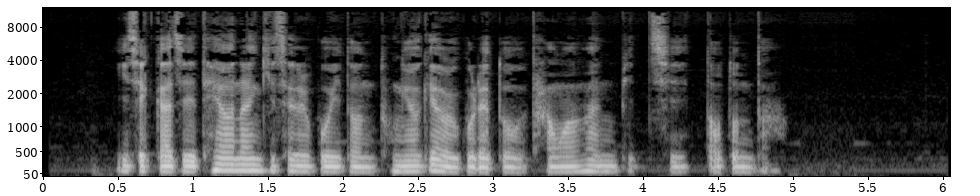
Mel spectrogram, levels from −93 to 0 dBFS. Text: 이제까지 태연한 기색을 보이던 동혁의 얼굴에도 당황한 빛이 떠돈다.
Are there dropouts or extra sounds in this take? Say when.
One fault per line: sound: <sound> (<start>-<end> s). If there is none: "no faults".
no faults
